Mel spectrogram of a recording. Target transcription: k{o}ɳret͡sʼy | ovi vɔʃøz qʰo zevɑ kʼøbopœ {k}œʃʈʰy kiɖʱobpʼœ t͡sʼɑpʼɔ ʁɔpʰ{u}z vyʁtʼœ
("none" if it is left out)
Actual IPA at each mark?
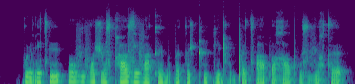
u, k, u

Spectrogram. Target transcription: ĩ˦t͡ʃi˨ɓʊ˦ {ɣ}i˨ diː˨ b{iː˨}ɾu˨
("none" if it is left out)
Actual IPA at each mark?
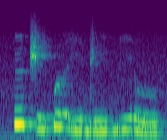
ɣ, iː˦

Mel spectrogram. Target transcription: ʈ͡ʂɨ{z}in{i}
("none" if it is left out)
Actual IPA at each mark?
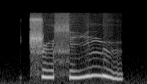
ɬ, ɨ

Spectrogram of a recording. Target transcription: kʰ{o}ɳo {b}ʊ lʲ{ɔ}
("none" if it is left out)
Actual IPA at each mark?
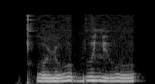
o, b, o

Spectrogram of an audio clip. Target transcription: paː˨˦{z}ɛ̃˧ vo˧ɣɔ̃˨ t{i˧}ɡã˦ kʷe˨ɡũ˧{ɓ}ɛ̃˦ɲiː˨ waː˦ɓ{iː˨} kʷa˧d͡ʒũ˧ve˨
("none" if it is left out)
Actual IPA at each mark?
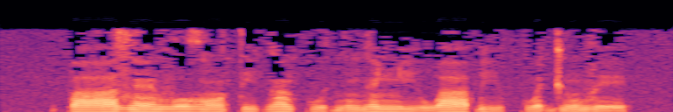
z, i˧, ɡ, iː˨

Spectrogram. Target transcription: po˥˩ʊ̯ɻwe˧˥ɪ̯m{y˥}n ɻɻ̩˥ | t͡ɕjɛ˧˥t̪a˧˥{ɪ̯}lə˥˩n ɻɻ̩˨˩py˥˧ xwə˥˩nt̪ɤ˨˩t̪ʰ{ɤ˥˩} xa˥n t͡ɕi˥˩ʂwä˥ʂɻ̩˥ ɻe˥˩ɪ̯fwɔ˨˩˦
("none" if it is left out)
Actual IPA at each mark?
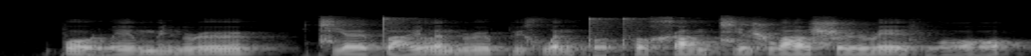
y˥˩, ɪ̯, ɤ˥˩

